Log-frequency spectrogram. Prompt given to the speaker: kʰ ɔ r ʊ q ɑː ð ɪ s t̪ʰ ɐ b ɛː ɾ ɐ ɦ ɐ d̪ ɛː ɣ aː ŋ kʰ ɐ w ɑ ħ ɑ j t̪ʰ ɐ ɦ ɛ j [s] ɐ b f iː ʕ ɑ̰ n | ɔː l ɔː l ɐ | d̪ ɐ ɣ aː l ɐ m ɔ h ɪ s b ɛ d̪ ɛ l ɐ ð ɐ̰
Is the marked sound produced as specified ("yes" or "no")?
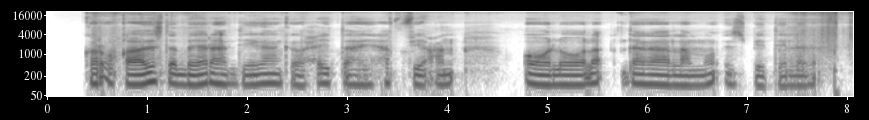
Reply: no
